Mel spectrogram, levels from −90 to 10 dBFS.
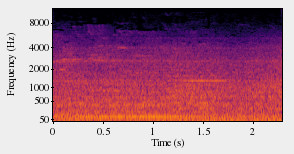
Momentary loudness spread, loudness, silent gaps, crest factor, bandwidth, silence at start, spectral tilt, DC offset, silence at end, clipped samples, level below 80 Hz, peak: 3 LU; -23 LUFS; none; 12 dB; 7.8 kHz; 0 s; -7.5 dB/octave; under 0.1%; 0 s; under 0.1%; -28 dBFS; -8 dBFS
